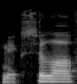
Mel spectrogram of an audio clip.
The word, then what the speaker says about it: maxilla: We apply the center spell method and say maxilla for the spelling purpose by putting the stress on all syllables.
